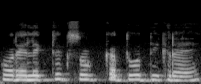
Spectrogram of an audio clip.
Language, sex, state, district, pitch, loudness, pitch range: Hindi, male, Arunachal Pradesh, Lower Dibang Valley, 215 Hz, -18 LUFS, 205-225 Hz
